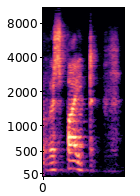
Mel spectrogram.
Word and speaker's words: respite: So Arjuna took a short rest, respite, R-E-S-P-I-T, respite or respite, but the correct pronunciation is respite.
